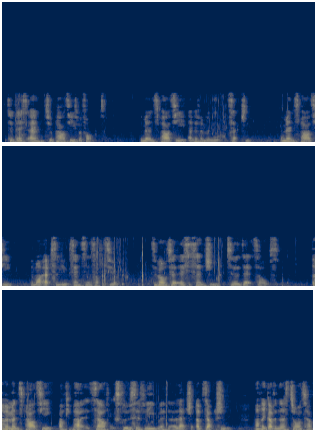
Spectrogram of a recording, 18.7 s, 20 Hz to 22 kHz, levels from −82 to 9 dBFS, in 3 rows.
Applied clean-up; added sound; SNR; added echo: neural separator model SepFormer DNS4.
